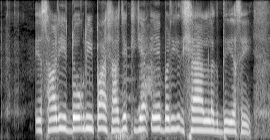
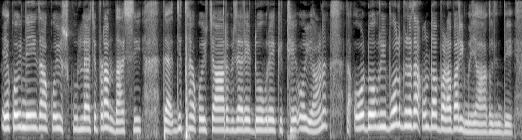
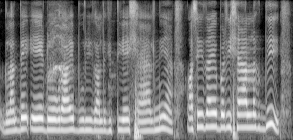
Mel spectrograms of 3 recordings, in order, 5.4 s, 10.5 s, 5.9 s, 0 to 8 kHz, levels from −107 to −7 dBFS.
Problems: background sounds at intervals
